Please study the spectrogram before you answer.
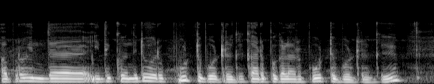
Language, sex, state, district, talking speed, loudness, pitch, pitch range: Tamil, male, Tamil Nadu, Kanyakumari, 165 wpm, -12 LUFS, 135 Hz, 125-145 Hz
